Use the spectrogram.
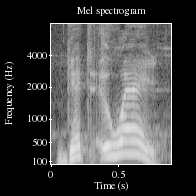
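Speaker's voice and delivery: high, loud furious yell. A narrator's reading. Zenith yells at Velvet Remedy before charging, loud. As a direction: scream the warning at her. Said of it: "Zenith yelled".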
